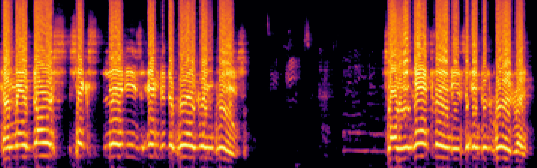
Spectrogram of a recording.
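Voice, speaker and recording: Announcing and interviewing through the public address, this Cavan-born MC of a best dressed contest at the races teases people in a jokey way. He has a very high-pitched voice with fairly even intonation at normal speed, captured in a low-quality recording.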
